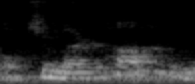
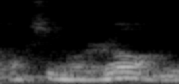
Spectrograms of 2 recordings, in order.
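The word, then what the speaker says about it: oxymoron: 영어 미국에는 옥시말론 그리고 영국에서는 옥시모론 그래요.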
